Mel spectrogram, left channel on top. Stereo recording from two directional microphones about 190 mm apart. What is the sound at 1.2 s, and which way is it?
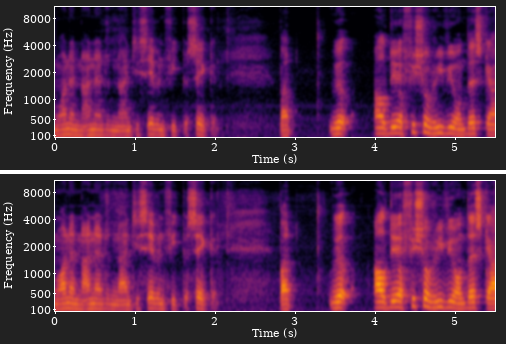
Speech, 45° right (ahead or behind).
